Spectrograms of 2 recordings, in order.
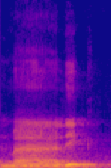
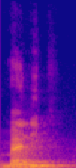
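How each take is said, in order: First: The first vowel of Malik is drawn out long. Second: The first vowel of Malik is kept short. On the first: "dia tak baca dengan Malik" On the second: "dia baca dengan Malik"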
